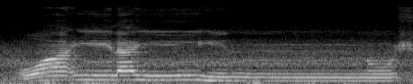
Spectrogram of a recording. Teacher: را کو پر پڑھیں گے، جب وقف کیا جائے گا تو را کو موٹا پڑھا جائے گا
